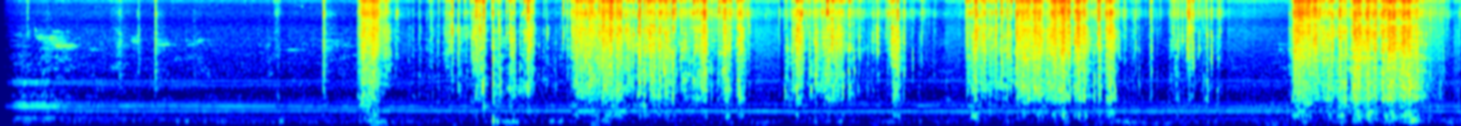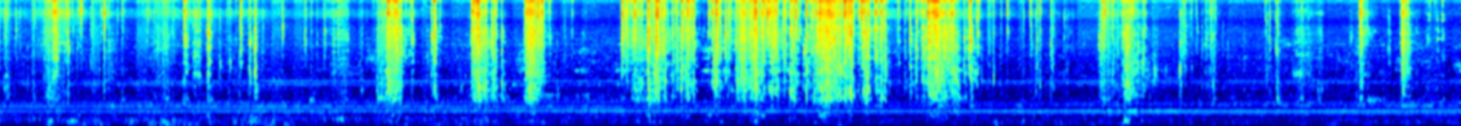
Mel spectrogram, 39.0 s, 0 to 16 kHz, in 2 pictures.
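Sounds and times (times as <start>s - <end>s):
faint steady hum: 0.2s - 38.9s
packaging crinkling and tearing: 4.8s - 16.3s, 17.2s - 26.9s, 27.7s - 37.0s.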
